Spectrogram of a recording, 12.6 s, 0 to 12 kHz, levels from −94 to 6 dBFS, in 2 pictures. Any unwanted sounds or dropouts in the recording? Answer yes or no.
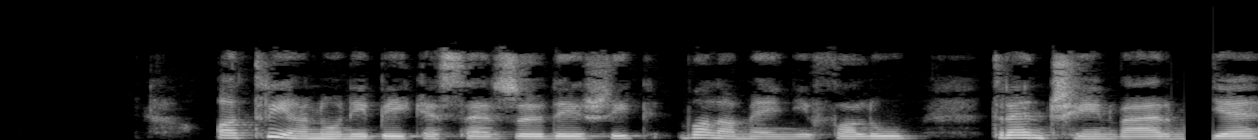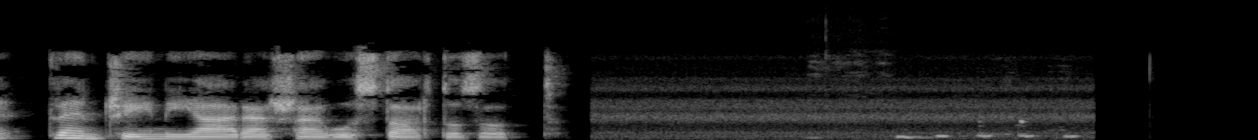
yes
